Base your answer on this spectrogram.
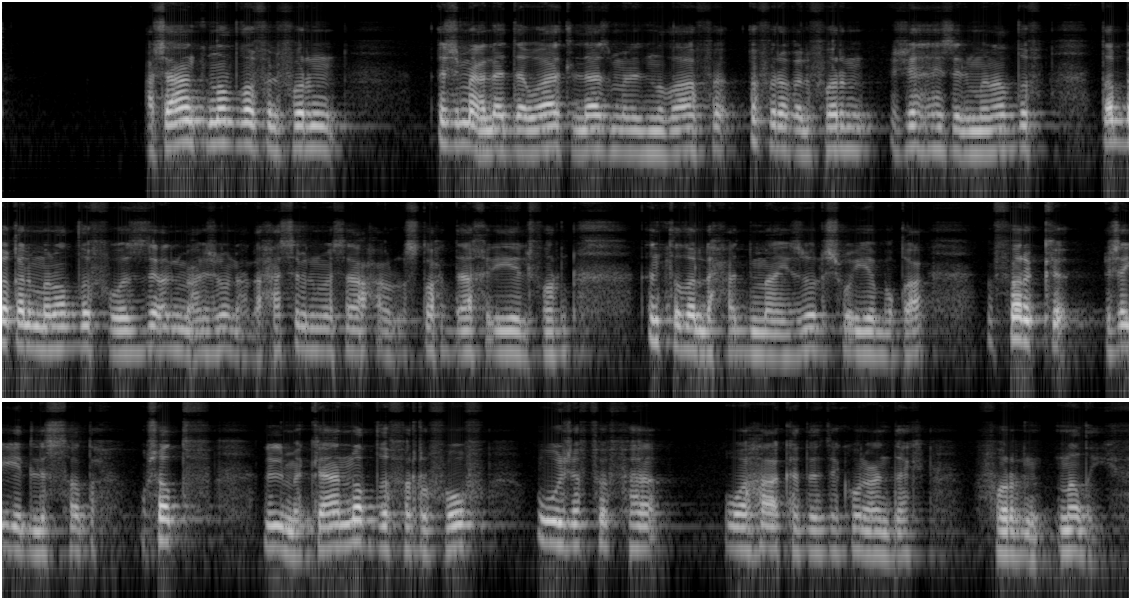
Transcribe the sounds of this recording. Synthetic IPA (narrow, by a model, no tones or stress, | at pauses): ʕaʃaːnt̪nɑðˤːɨfɪlfʊɾˤn | ʔad͡ʒmaʕɪlʔad̪awaːt̪lːaːzmalɪnːɑðˤɑːfaʔɪfɾɪɣɪlfʊɾˤnd͡ʒahːɪzɪlmʊnɑðˤːɨf | t̪ˤɑbːɪqɪlmʊnɑðˤːɨfwɪzːɪʕɪlmaʕʒuːnʕalaħasabɪlmasaːħawɪlʔɨsˤt̪ˤuːħɪd̪ːaːxɪlɪjːaɪlfʊɾnʔɪnt̪ɑðˤɨlʔaħad̪ːmajzuːlʃwajːabʊqɑʕ | fɑɾˤk | ʒajːɪd̪lɪsˤːɑt̪ˤħ | wʃɑt̪ˤf | lɪlmakaːnːɑðˤːɨfɪrːʊfuːf | wʒafːɪfha | wɪɦaːkaðat̪akuːnʕɪnd̪ak | fʊɾˤnnɑðˤiːf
